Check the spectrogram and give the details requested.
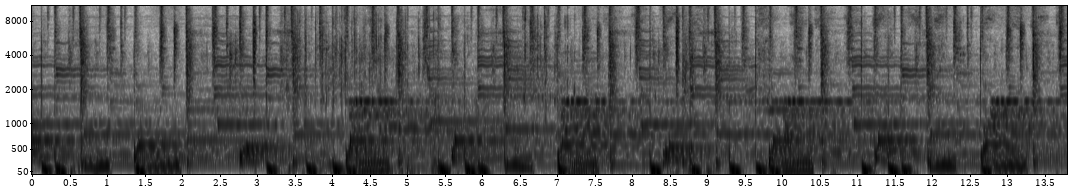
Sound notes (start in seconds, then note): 2.4 rattlecan rattling; 7.7 aerosol sounds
